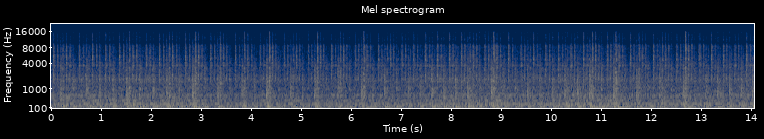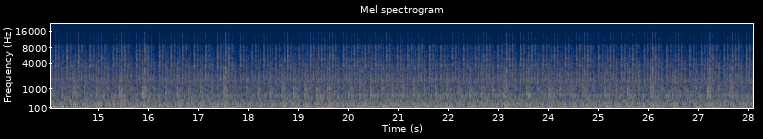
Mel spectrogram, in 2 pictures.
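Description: A fishing boat's engine running steadily at low revs.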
